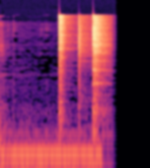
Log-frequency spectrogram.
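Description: Sampled hi-hat hits from the Kontakt Battle Drums library, triggered from a MIDI keyboard: three short, bright strikes in quick succession about a second in, the last the loudest.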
